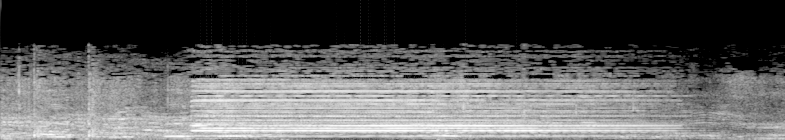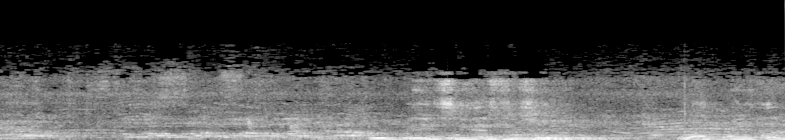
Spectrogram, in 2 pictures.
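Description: A crowd of spectators chatters and cheers nearby, outdoors.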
